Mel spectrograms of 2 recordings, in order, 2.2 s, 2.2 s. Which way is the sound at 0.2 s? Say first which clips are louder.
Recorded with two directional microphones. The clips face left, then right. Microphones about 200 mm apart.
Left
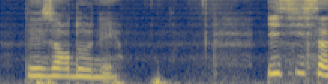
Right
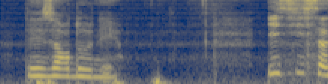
Left 3 dB; 45° left (ahead or behind).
